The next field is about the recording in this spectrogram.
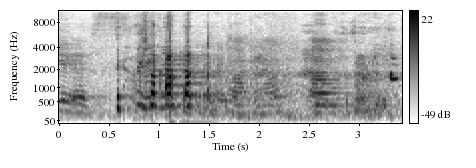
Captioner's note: group laughs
